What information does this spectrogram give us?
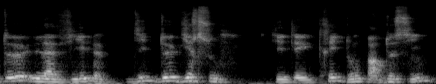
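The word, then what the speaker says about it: Girsu: connaît plus tard et on sait bien que la ville se prononce Guirsou.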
